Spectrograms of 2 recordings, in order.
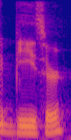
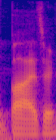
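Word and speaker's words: Byser: shocked buys a shock some say Beezer I say bizer no one says Beezer I just like pronouncing the names incorrectly from time to time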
